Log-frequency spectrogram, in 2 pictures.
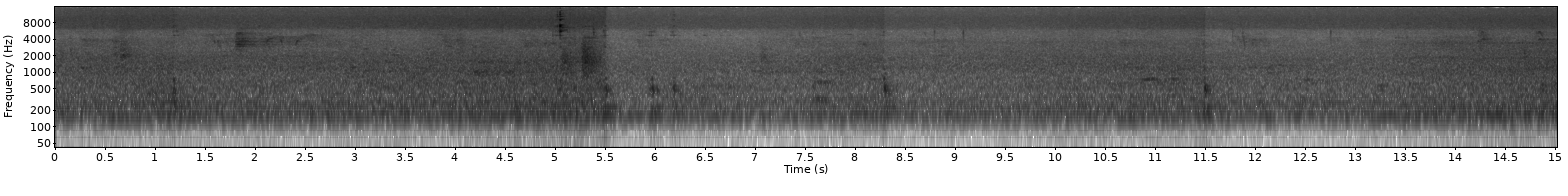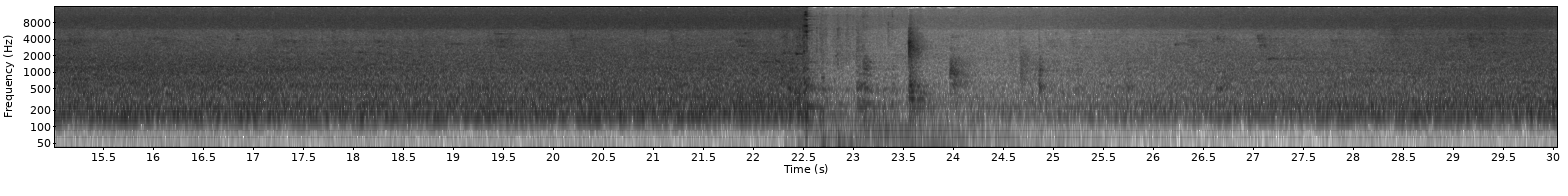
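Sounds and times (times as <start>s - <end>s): rumbling urban background noise: 0.0s - 30.0s.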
